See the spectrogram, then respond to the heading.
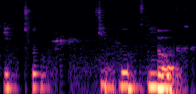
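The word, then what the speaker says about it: Chicxulub: And Chikutlu, ये बहुत different name है pronounce करने के लिए, but it is pronounced like Chikutlu impact.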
